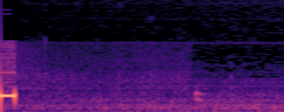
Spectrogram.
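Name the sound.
telephone line tone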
